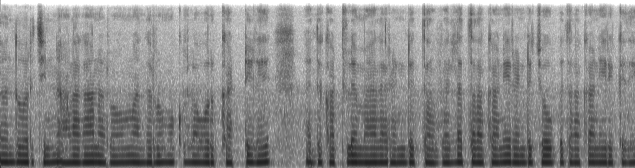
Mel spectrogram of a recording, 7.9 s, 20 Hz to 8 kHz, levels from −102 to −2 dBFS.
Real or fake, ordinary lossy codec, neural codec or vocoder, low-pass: real; none; none; 7.2 kHz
